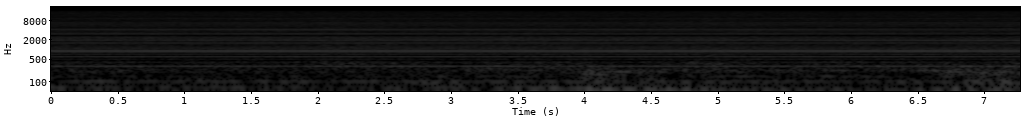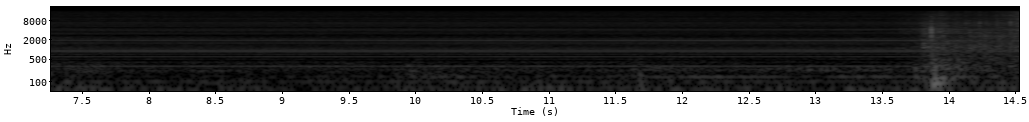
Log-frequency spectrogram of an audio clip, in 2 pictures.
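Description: Near silence with a faint, steady electrical hum made of several constant tones.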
